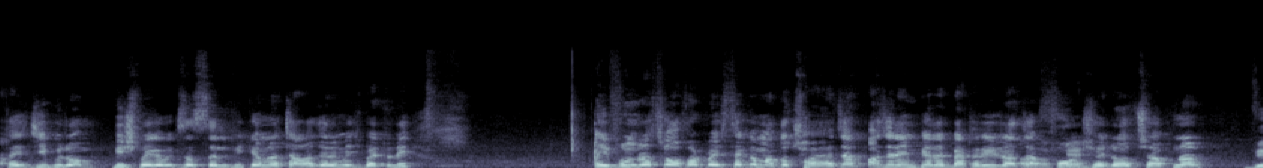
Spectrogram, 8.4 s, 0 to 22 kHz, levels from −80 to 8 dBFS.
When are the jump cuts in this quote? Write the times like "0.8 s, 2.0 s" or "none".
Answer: 5.9 s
